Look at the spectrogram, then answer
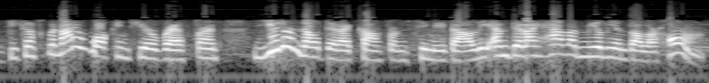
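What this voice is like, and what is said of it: German accent. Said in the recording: “when you open your mouth, I hear the German accent”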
